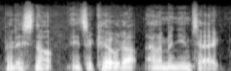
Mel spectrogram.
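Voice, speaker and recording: A man's voice: lowish voice, quick pace, a little mellow, no echo. A British man in his fifties chatting casually to viewers in an understated way, as a metal detecting vlogger out in an open field. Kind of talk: casual outdoor vlog narration. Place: outdoors in an open grassy field.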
